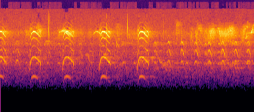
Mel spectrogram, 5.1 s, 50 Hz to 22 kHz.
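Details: A male Green-barred Woodpecker (Colaptes melanochloros) in Brazil, near water, gives a series of loud, arched, ringing notes, about one every 0.7 seconds, with other birds chattering in the background.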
